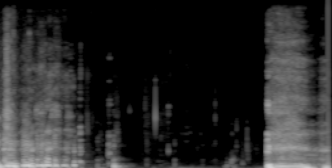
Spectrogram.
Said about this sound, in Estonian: ma närin iseennast nüüd närige ka teie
